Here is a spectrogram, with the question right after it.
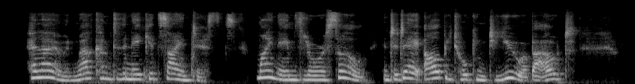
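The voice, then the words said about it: Gentle, proper BBC radio voice. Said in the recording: “I accidentally had a radio voice ... So I sound like, I don't know, story time from the 1930s. ... You sounded proper BBC. ... too gentle.”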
